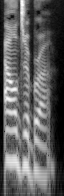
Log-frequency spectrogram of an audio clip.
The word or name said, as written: algebra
